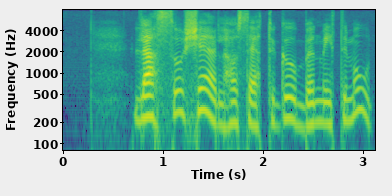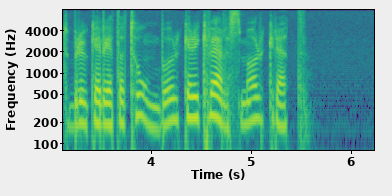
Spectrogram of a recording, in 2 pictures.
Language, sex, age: Swedish, female, 29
